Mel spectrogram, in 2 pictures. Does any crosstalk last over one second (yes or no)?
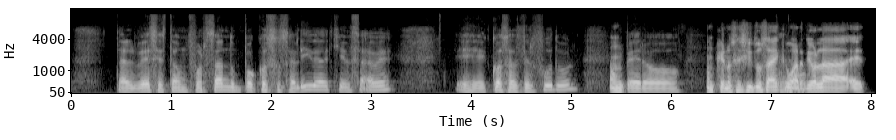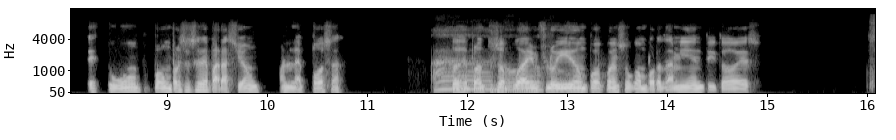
yes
